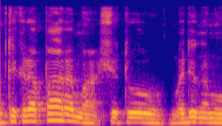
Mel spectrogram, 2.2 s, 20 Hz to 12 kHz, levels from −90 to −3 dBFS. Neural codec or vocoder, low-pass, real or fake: none; 9.9 kHz; real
